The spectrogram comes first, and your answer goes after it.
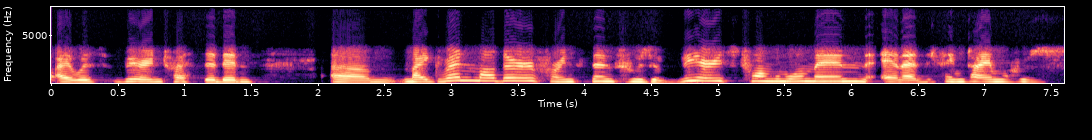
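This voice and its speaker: A woman's voice: on the high side, dry recording. Woman, interview guest, searching for words, tinny phone-like line, dry. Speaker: guest author, philosopher. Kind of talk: conversational interview answers.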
